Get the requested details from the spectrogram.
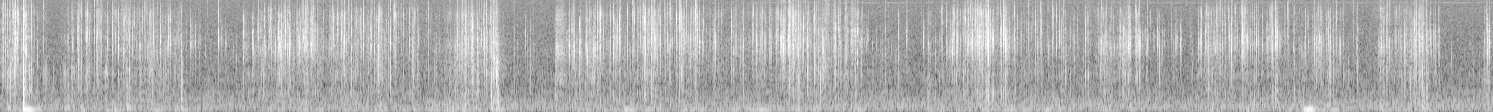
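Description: A medium white padded paper bubble mailer resting on a towel is rubbed and crinkled with fingertips and nails. The result is a steady run of bright, dry crinkling and crunching with short crackling bursts, easing into brief quieter pauses between passes.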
